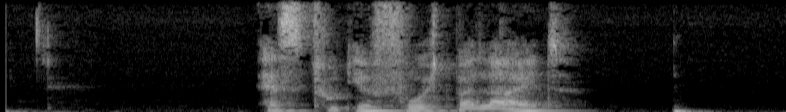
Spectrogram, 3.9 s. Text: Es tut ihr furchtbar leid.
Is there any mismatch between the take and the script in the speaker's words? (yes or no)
no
